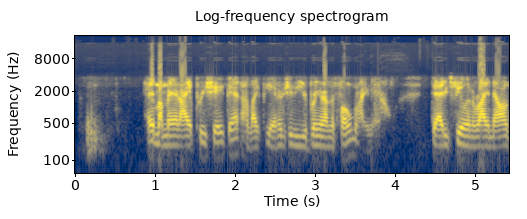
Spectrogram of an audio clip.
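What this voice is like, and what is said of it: Vince Vaughn impression. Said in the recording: “Can you do a little of Vince Vaughn, though, just because it is really good?”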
